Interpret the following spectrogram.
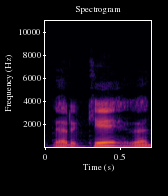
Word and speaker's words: perché: Perché? 요 perché 이게 what 이라는 단어인데요. Why? Why? What이 아니고 why? 요거를 이태리 말로 하면 perché가 되는데 꼭 끝이 올라가게 돼 있습니다. 액센트가 뒤에 붙어서 perché del passato, passato.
